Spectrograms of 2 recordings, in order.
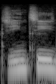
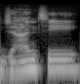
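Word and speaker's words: Jeanty: Yeah, I was just thinking how to pronounce his last name. I was like, is it Genty? Jonty? Yeah, I think it's Genty.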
